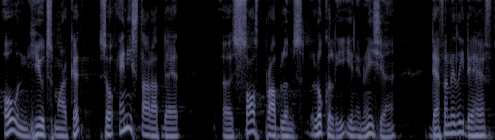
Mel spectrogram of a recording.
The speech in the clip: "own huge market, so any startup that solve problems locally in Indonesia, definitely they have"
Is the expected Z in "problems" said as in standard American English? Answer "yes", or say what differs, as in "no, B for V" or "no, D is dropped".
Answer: no, S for Z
